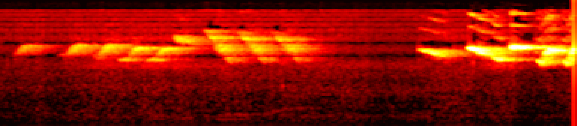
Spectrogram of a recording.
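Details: Kept double-collared seedeater giving Tui Tui song: a softer run of quick repeated high chirps, a short pause, then a louder, sharper burst of twittered notes.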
